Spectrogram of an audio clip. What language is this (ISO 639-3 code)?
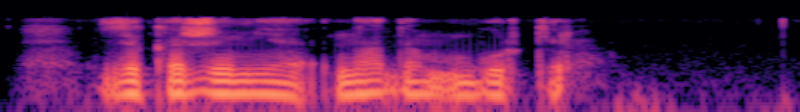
rus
